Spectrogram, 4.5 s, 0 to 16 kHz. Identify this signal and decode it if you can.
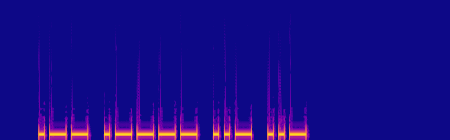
Morse code, heard as a keyed tone, about 22 wpm, 700 Hz. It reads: W1UU
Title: Call Signs Repeated 2x - 22wpm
